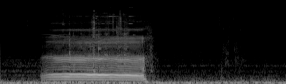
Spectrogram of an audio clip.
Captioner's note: groans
